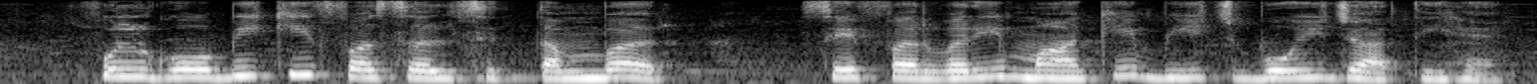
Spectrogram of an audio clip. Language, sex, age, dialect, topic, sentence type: Hindi, female, 18-24, Marwari Dhudhari, agriculture, statement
